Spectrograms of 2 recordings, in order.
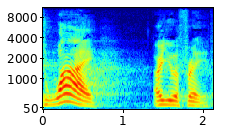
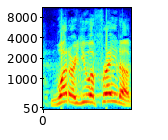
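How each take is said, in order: First: "Why" punched, then a pause before "are you afraid"; "Why" stressed and set apart by a pause. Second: "What are you afraid of" asking about the thing feared; "What" weighted, louder and higher; stress on what. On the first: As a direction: hit "Why" hard and hold a beat. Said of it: "He says". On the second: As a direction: lean on the word "What". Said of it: "he's not asking them". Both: Shown as a demonstration.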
